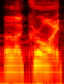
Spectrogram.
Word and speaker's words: LaCroix: they say in australia la croix enjoy c on la croix no but it's pronounced lacroix to remind you of the word enjoy it's not even like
